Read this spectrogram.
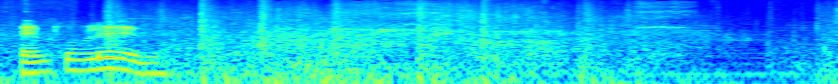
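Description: Magic spells blast and strike enemies with quick thuds.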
